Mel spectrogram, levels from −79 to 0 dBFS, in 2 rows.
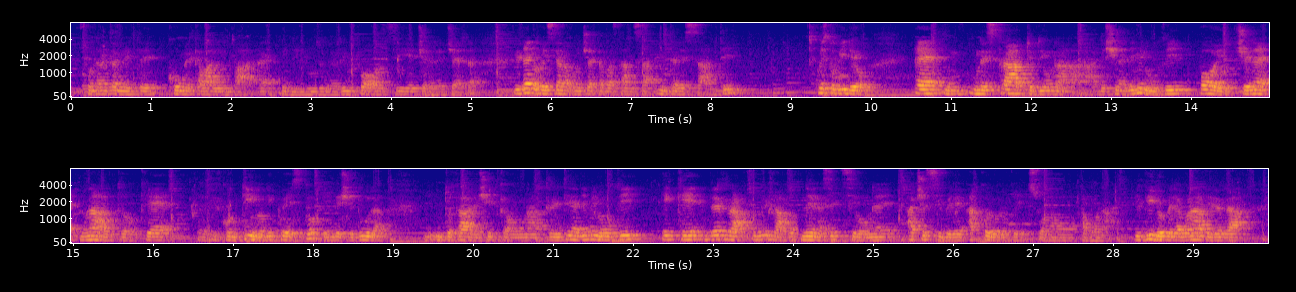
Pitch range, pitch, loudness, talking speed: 125-150 Hz, 135 Hz, -24 LUFS, 135 wpm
